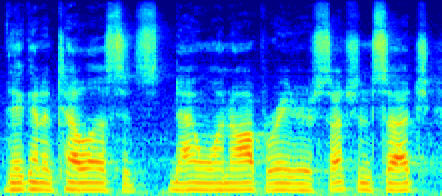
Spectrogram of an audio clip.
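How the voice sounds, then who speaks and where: An American man speaks as an interview guest from a fire service. His voice sits at a medium pitch, and he explains procedures in unscripted, conversational speech. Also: monotone, a little fast. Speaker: fire department staff member, interview guest.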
